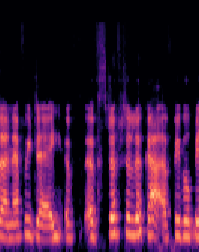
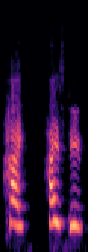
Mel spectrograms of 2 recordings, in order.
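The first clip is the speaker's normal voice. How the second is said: high, mock-eager child's hello; excited little child; 9 semitones higher, slower than usual. Child meeting a hero who turns out horrible, excited. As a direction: greet your hero like a thrilled kid. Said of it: "like a really excited little child".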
